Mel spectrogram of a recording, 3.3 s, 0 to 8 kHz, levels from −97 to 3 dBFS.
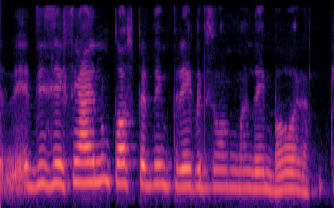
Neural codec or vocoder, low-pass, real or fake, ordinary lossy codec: vocoder, 22.05 kHz, 80 mel bands, HiFi-GAN; 7.2 kHz; fake; MP3, 64 kbps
